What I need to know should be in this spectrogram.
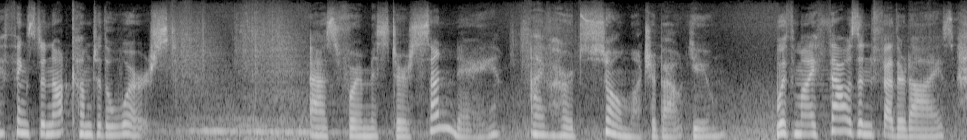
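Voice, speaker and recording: A teasing, laughing seer general. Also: female voice, fairly high pitch, slight background noise. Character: playful scheming female general and seer. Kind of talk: game cutscene voice acting.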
